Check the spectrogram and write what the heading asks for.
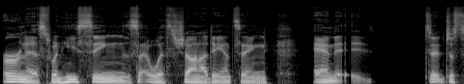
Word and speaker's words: Seona: So honorable mention to Ricky Gervais and his singing career before he started acting with Shauna Dancing. It's spelled S-E-O-N-A Dancing.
